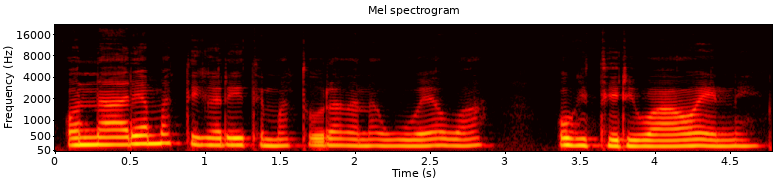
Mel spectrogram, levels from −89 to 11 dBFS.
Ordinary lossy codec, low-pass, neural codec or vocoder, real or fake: none; 19.8 kHz; none; real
